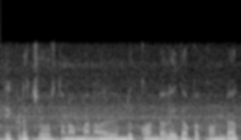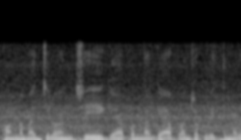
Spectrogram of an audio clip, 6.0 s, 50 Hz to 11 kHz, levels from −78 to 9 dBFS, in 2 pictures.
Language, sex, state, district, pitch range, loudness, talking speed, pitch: Telugu, male, Andhra Pradesh, Visakhapatnam, 125-135 Hz, -17 LUFS, 110 wpm, 130 Hz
